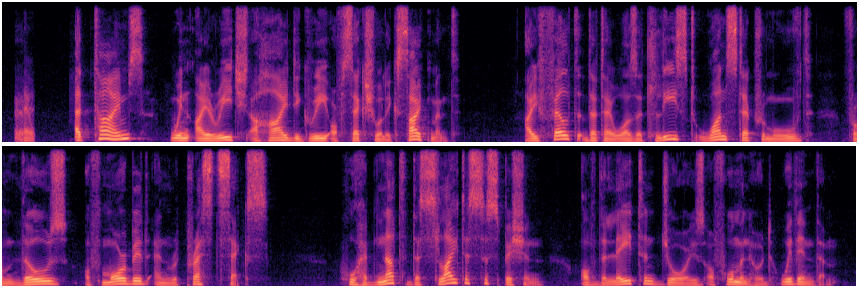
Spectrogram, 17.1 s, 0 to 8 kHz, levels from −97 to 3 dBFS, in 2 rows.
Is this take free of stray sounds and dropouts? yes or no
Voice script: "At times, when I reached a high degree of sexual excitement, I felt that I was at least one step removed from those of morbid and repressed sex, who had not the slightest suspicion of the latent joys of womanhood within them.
no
